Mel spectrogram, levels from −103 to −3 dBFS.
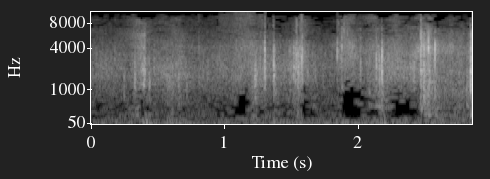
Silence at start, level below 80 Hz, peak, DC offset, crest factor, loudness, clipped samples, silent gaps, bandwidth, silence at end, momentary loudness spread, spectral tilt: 0 s; -68 dBFS; -4 dBFS; under 0.1%; 30 dB; -32 LUFS; under 0.1%; none; 11 kHz; 0 s; 15 LU; 2 dB/octave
